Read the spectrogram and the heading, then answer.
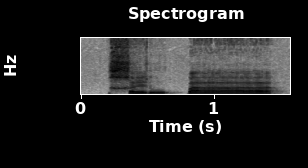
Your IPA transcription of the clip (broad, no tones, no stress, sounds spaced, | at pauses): χ ɛ ɾ o k͡p aː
